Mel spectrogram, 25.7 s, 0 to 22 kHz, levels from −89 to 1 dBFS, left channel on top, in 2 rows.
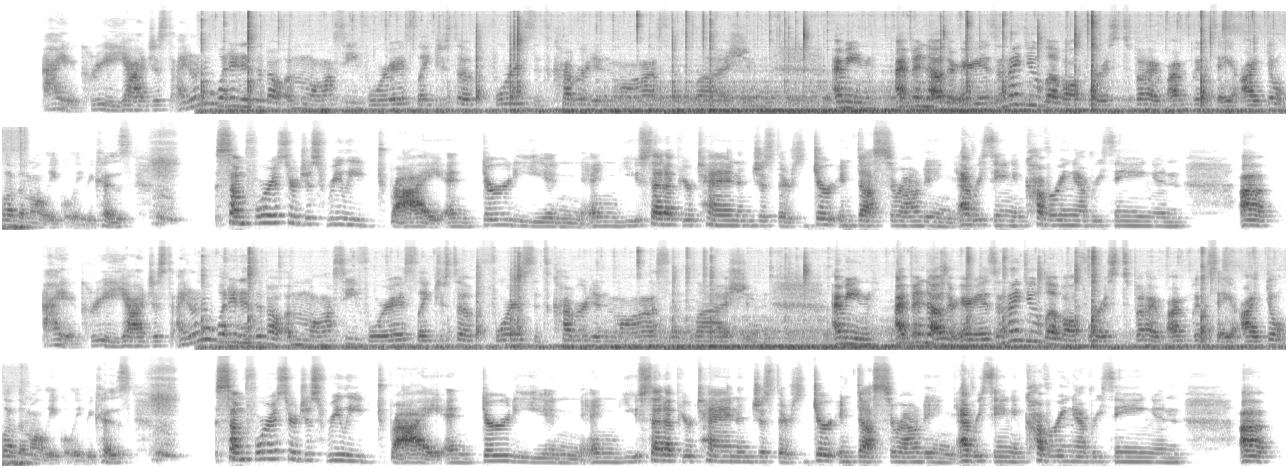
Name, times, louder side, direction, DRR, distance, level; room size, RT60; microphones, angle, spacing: voice 1, 0.4-14.6 15.0-25.4, right 2 dB, 25° right, 0.7 m, -39 dB
sound 1, 1.9-13.1, left 3 dB, 35° left, 0.5 m, -37 dB
2.6 x 2.1 x 3.4 m
head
